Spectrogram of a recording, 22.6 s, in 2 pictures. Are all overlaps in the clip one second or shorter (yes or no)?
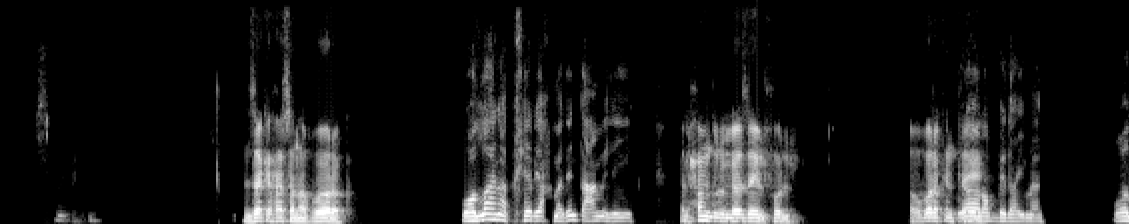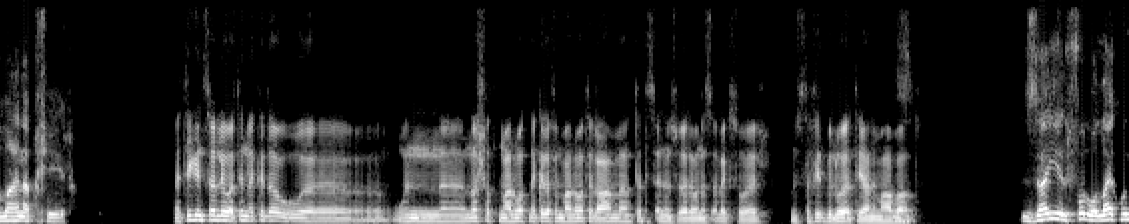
yes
